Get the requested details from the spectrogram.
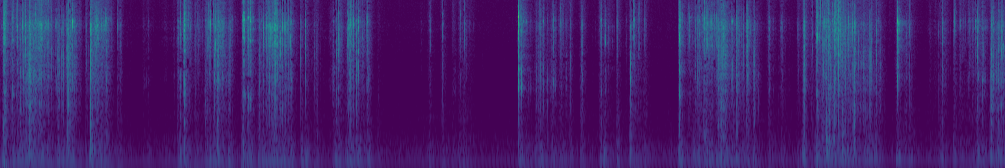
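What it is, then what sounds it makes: Dry hard bar soap. A yellow box cutter's metal blade scrapes and carves into a solid, dry pink Lux bar soap held in the fingers, shaving off crumbly flakes. Bursts of dry, bright scraping and crackling come in uneven clusters separated by short silences, with a faint low hum underneath. Flakes of soap crumble away from the bar.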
